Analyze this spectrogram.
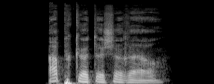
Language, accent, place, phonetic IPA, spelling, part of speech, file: German, Germany, Berlin, [ˈapˌɡœtɪʃəʁɐ], abgöttischerer, adjective, De-abgöttischerer.ogg
- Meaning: inflection of abgöttisch: 1. strong/mixed nominative masculine singular comparative degree 2. strong genitive/dative feminine singular comparative degree 3. strong genitive plural comparative degree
